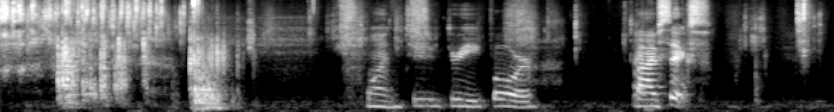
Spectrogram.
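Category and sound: dice being rolled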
